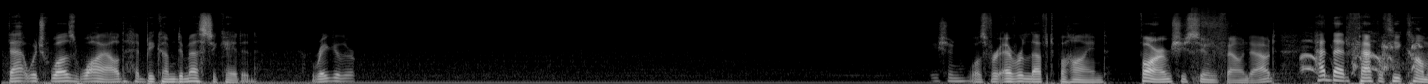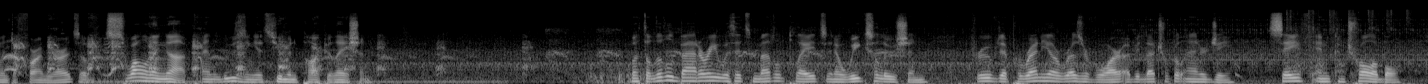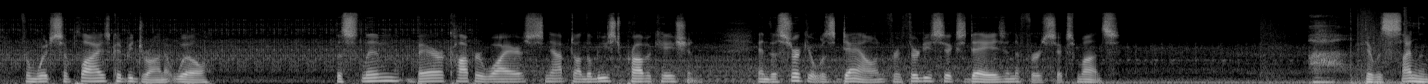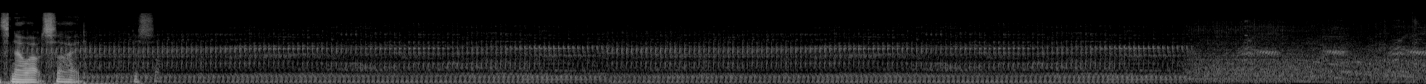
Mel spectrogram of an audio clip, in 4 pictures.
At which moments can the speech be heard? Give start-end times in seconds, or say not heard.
0.1-3.5, 9.3-18.0, 20.5-30.7, 31.9-39.8, 41.6-44.5.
